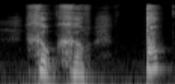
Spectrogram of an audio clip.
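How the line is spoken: Frightened, trembling. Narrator (Vietnamese): mẹ tôi tái mét run rẩy

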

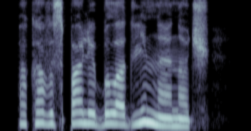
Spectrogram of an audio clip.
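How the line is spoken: Sorrowful sighing reply. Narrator (Russian): ответила Юлия, горестно вздохнув

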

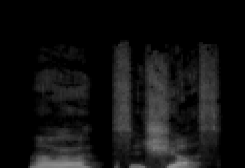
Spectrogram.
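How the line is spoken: Growl. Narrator (Russian): рыкнул Римас

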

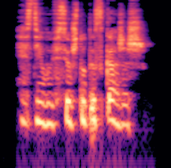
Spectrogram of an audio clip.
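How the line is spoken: Quiet pleading. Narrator (Russian): умоляюще глядя на него, тихо произнесла я

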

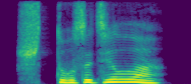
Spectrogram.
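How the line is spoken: Muttered. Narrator (Russian): Пробормотала

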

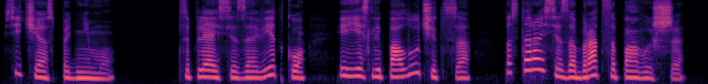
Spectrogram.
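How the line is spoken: Calm. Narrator (Russian): спокойно сказал Ричард

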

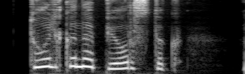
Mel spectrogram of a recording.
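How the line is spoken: Sad reply. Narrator (Russian): грустно ответила та

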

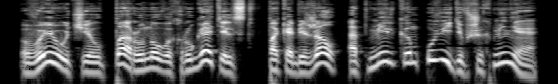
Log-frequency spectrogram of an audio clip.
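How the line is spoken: Wry snort. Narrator (Russian): хмыкнул

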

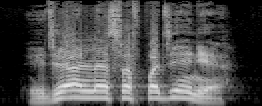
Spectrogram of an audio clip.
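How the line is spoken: Loud. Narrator (Russian): громко проговорил он

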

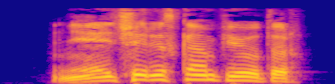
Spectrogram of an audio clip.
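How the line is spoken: Barking. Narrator (Russian): рявкнул отец

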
